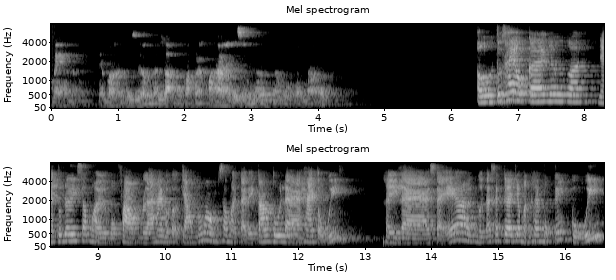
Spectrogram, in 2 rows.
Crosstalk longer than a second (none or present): none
